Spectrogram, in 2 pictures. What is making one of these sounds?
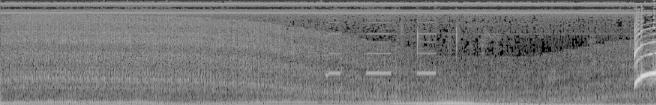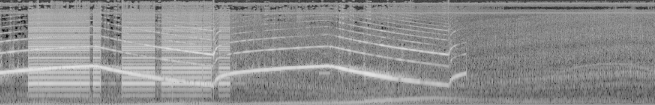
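A heavy truck engine rumbles and changes pitch as it drives.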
